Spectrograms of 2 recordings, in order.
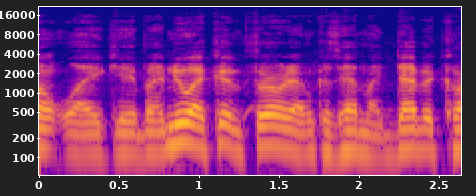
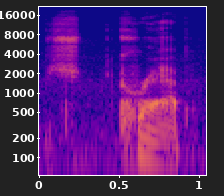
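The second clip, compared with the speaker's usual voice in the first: hushed self-censored curse; 6 semitones lower, 11 dB quieter than usual. Real, not acted. Catches himself swearing.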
